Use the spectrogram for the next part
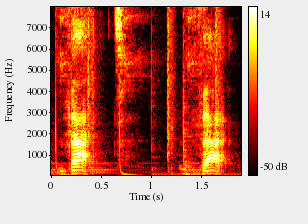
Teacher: In the second example that the th sound is produced by putting your tongue between your feet and using your vocal cords meaning your vocal cords vibrate when you say it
